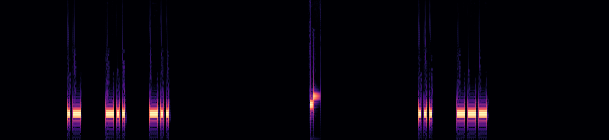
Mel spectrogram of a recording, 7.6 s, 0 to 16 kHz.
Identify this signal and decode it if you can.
Morse code, heard as a keyed tone, about 34 wpm, spaced as for 20 wpm, 700 Hz. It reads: ADD SO
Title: 3x Character Spacing - Top 200 Words - 35wpm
